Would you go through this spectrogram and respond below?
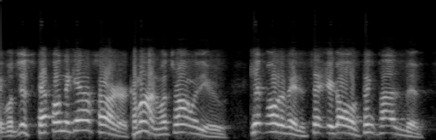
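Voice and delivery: mock a rah-rah speaker pushing you on; hyped motivational speaker. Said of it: "a motivational speaker will say".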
